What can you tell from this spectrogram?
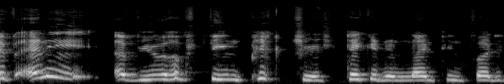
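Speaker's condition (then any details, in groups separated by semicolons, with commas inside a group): Cerebral palsy; childhood speech therapy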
